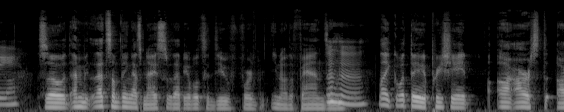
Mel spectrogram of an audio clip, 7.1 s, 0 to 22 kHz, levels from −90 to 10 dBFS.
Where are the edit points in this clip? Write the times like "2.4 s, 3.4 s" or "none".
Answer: 1.1 s, 1.8 s, 2.3 s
